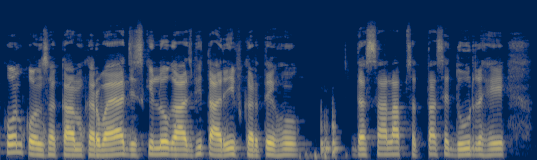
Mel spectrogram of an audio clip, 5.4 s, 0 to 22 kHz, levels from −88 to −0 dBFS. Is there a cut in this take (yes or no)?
yes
